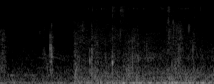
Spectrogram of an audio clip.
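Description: Footsteps of a person walking on a paved path, over a steady low rumble.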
